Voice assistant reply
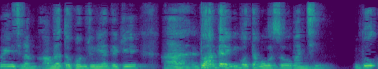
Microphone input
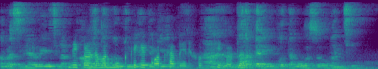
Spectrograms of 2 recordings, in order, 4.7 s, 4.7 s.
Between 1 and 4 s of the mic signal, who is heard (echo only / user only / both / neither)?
both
